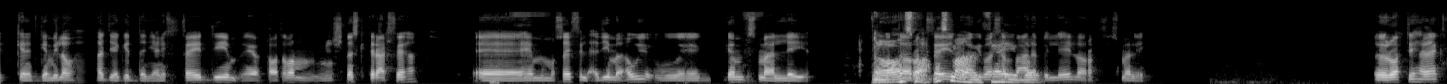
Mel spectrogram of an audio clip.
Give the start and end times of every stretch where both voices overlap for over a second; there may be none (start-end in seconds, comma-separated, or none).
8.7-10.5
